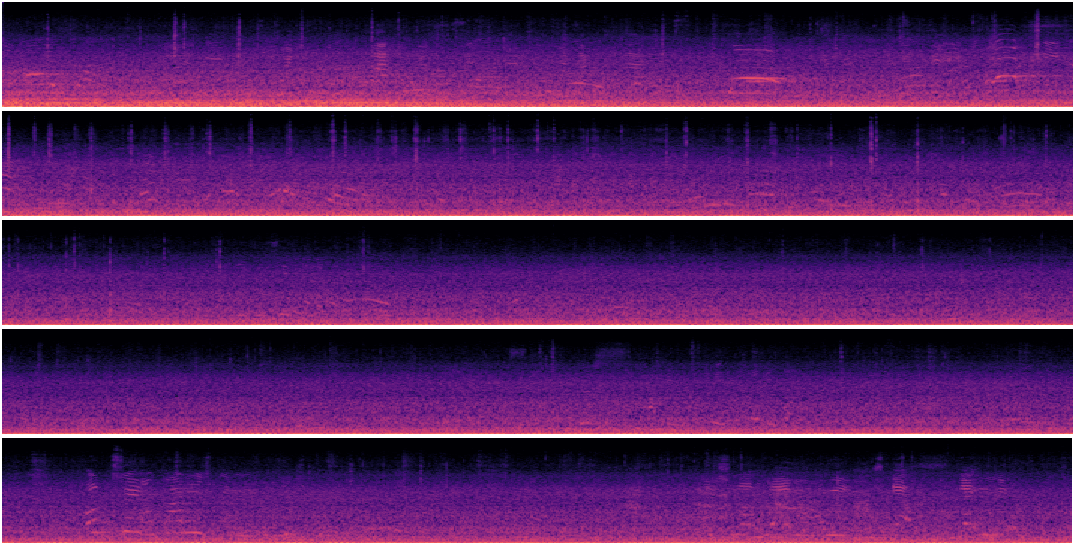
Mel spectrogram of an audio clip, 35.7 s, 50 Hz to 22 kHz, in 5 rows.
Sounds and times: incoming tide 0.0 - 11.2
coast guard helicopter whirrs by 0.0 - 35.6
school party wander across the beach 0.0 - 35.6

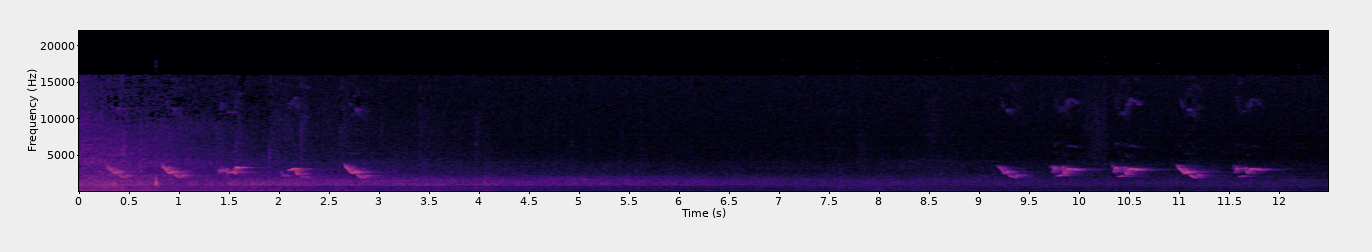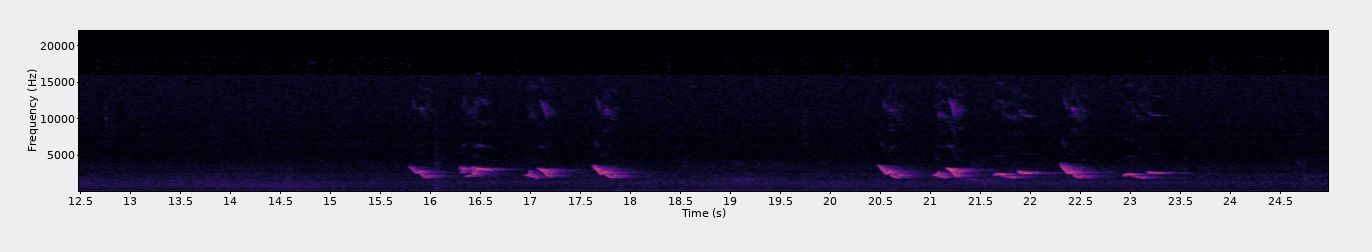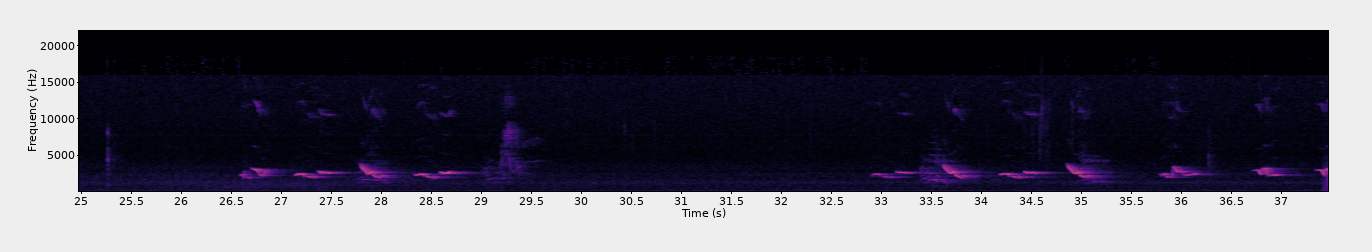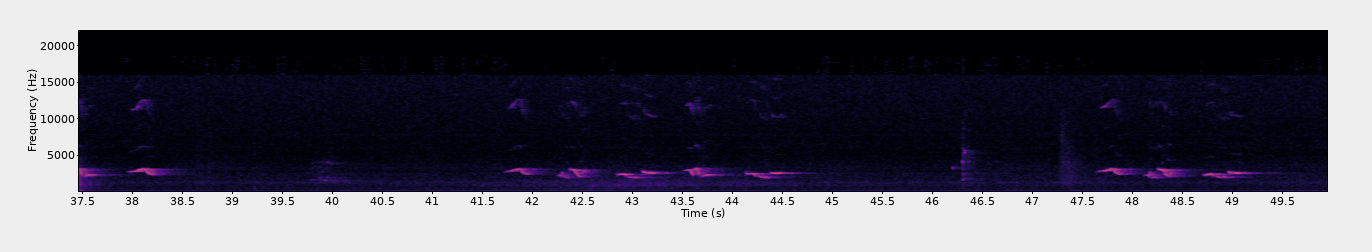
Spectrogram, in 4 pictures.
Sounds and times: Robin singing 0.3 - 3.0
Robin singing 9.1 - 12.1
Robin singing 15.8 - 18.1
Robin singing 20.5 - 23.8
Robin singing 26.6 - 29.7
Robin singing 32.9 - 38.6
Robin singing 41.7 - 44.8
Robin singing 47.6 - 49.6

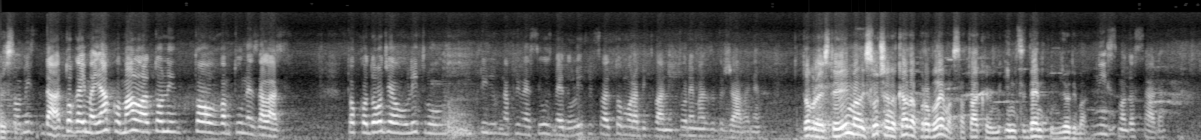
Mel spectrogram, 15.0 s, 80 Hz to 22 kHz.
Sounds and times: interviews in the streets 0.0 - 14.7

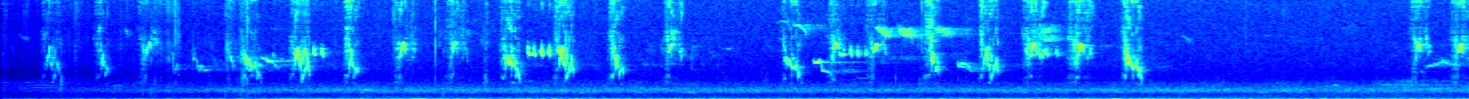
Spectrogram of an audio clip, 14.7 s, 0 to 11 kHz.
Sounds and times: Sparrows 0.0 - 11.9
Sparrows 13.3 - 14.6

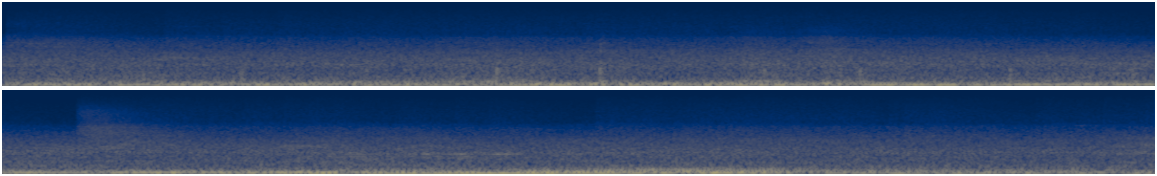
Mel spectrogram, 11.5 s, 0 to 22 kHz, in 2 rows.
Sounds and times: traffic and city noise 0.0 - 11.5

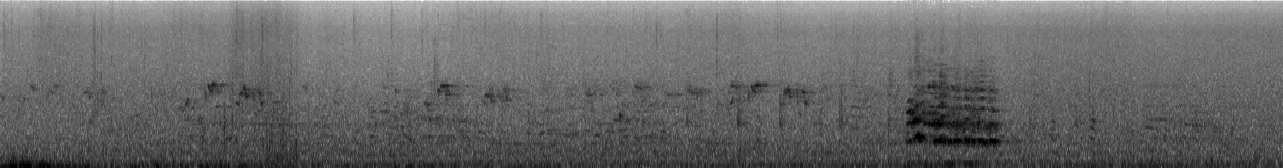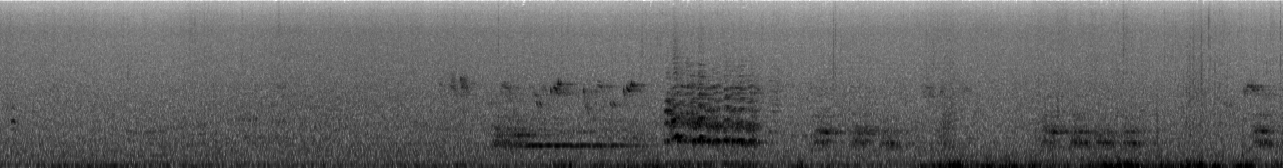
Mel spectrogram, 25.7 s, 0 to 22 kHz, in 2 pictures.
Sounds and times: Birds singing 0.2 - 9.6
Chicken sounds 3.9 - 12.1
Turkey calls 6.0 - 11.8
Birds singing 17.2 - 22.7
Chicken sounds 17.4 - 22.6
Turkey calls 17.4 - 22.5
Birds singing 25.0 - 25.6

